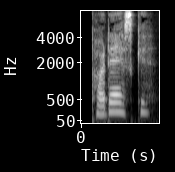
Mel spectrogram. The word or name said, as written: potaske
